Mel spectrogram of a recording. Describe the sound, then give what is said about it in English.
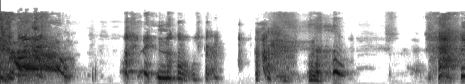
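One loud, sharp sneeze bursts out at the very start, followed by people talking in short bursts. “No, that was an actual sneeze.”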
